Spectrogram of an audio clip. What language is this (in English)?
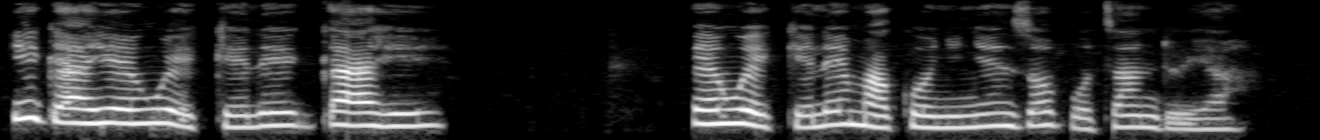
Igbo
